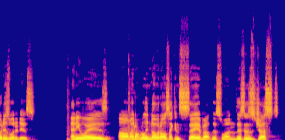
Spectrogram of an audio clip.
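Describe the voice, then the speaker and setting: A man's voice: fairly high pitch, darkish tone, dry recording. A man giving casual, off-the-cuff reaction commentary as a video host, rambling and hesitant as he thinks aloud.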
